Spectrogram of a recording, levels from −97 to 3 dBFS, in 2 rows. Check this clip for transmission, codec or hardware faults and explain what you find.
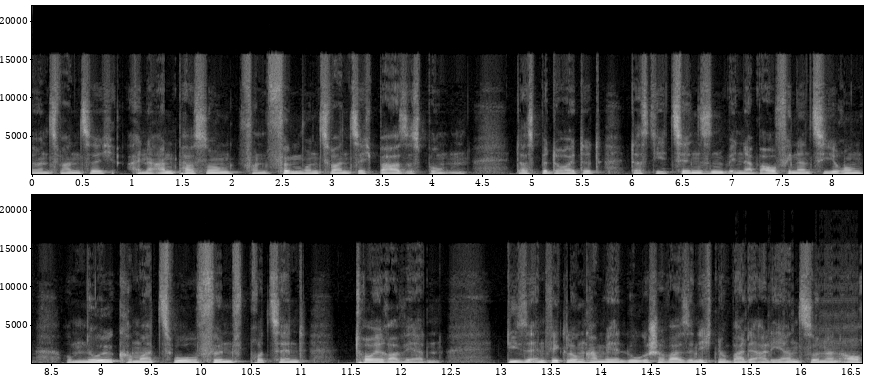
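Two interference faults from a nearby 2G handset appear near the end of the speech. The Opus coding, in its hybrid mode, leaves only light traces of its own.

GSM signalling bursts run from 15.34 to 16.16 s, right after "wir logischerweise nicht nur". A phone sending brief radio bursts gets rectified by the audio circuit. Galloping ticks and short buzzes at 217 Hz sit roughly 25 dB below the speech.

GSM phone buzz follows from 16.18 to 16.57 s. The handset now transmits continuously, as in a call, pulsing 217 times per second. The circuit demodulates those pulses into a steady, raspy 217 Hz buzz full of harmonics, about 24 dB below the speech.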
